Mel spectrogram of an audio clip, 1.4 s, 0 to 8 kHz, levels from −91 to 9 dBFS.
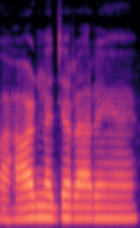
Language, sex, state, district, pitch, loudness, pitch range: Hindi, male, Jharkhand, Garhwa, 145 Hz, -16 LUFS, 145-150 Hz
